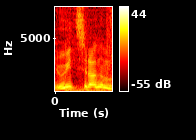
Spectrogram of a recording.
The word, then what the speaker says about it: 요이치: 라는 말을 한자로 적고 중국어로 읽은 발음이 요이치더라고요. 요이치. 이 이름 때문에 일본 브랜드 또는 중국 브랜드로 알고 계신 분들이 많던데 그냥 이름만 일본 중국스러운 토종 한국 브랜드였습니다. 아무튼 요이치라는 말이 의리 있다라는 의미의 말이라고 해드렸잖아요.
